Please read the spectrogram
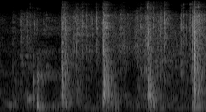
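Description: A few small clicks and light scrapes of hands handling a marker pen and a small brass lock cylinder on a table, the sharpest click near the end.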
